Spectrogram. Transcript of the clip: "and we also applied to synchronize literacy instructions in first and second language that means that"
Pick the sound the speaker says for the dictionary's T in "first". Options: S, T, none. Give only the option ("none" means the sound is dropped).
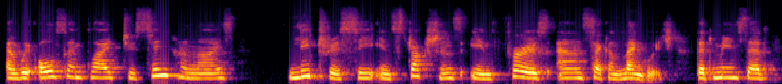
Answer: T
